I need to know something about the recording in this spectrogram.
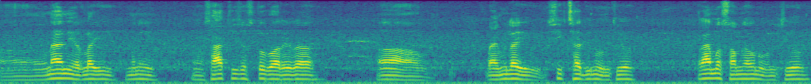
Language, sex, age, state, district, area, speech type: Nepali, male, 45-60, West Bengal, Jalpaiguri, rural, spontaneous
